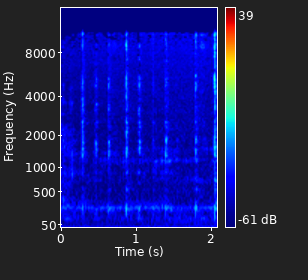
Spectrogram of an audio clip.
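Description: Faint, irregular light ticks of a stylus tapping and writing on a graphics tablet, about ten small clicks in two seconds, over a faint steady hum.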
